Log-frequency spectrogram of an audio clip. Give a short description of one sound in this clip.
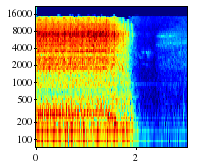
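A power drill whirs loudly, then winds down.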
